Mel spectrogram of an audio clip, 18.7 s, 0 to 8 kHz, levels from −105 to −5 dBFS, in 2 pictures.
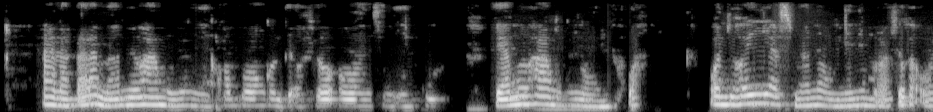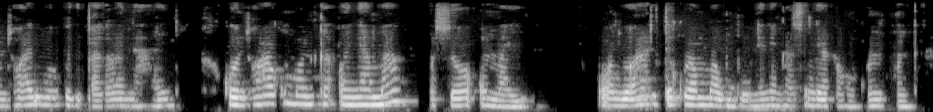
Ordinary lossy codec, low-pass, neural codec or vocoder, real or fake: AAC, 48 kbps; 7.2 kHz; none; real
